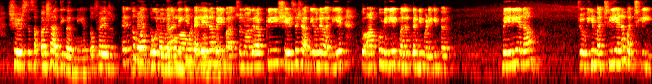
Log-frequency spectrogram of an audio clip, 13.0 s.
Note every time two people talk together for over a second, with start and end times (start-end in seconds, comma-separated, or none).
2.6-4.6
